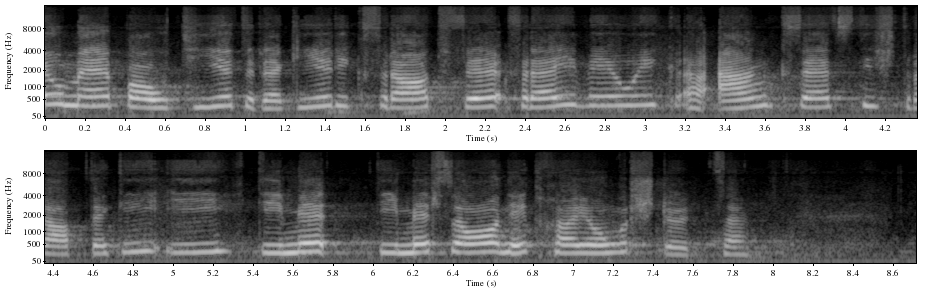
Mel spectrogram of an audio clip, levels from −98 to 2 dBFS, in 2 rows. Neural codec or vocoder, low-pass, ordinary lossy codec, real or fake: none; 14.4 kHz; Opus, 16 kbps; real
